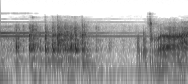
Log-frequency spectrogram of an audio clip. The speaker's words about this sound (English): What? Oh, it's the phone.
